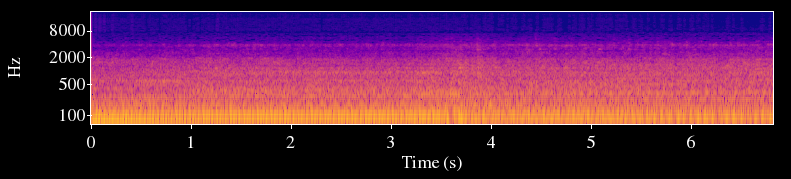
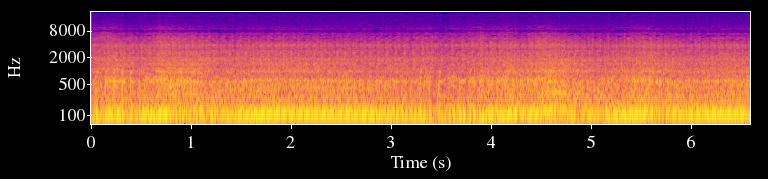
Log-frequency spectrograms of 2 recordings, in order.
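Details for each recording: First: 1973 Ford F350 dump truck with the PTO engaged, temperature coming up, running on gas of unknown age: even, steady low rumble with no knocks or misses; it runs well. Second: 1973 Ford F350 dump truck (1976 cab, 1979 front) idling: slow, deep, lumpy V8 idle close to stalling. Idle is set too low and the idle screw is to be raised. The choke is wired so it can't close, and a vacuum leak is suspected.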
